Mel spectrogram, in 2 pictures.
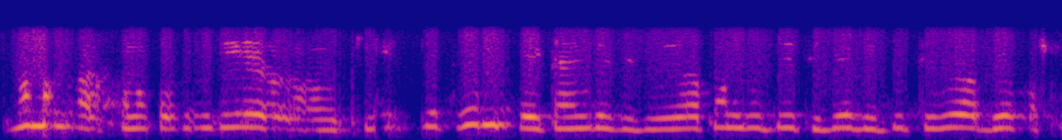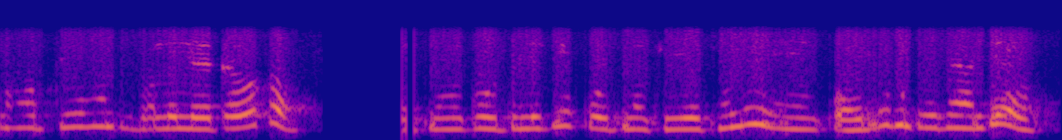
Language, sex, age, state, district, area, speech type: Odia, female, 30-45, Odisha, Jajpur, rural, conversation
